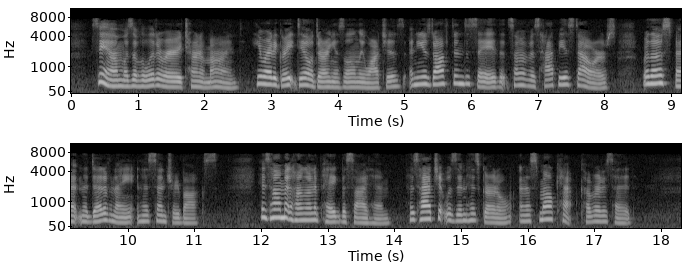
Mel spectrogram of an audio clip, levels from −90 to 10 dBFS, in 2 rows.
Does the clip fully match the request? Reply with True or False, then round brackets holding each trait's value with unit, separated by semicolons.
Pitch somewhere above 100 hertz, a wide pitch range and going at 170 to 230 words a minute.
True (190 Hz; 6.1 semitones; 200 wpm)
